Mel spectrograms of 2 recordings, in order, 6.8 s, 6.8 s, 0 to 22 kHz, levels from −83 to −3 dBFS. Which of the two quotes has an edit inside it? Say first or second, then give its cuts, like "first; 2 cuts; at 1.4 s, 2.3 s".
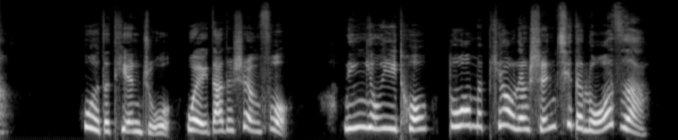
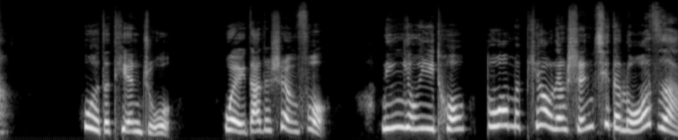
first; 1 cut; at 1.8 s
